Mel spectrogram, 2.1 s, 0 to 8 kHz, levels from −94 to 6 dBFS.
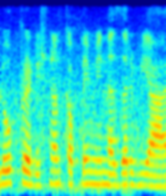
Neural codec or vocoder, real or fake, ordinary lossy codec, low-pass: none; real; AAC, 32 kbps; 7.2 kHz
